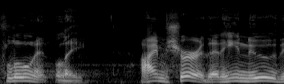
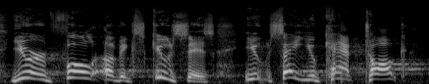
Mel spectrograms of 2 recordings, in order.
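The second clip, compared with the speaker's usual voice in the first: angry God; 7 semitones higher than usual. Retold or imitated. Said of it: "angry with him".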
